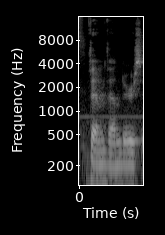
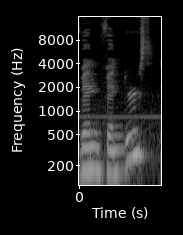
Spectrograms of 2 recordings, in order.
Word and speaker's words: Wim Wenders: The director is Wim Wenders. – Wim Wenders, yeah. – Oh, that's how you pronounce it? – Yep. – Wim Wenders? – Yep.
